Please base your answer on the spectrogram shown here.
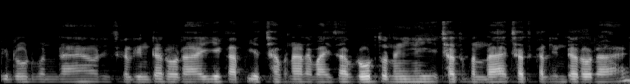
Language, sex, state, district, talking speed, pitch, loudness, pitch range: Hindi, male, Bihar, Purnia, 315 wpm, 125 Hz, -21 LUFS, 120-125 Hz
